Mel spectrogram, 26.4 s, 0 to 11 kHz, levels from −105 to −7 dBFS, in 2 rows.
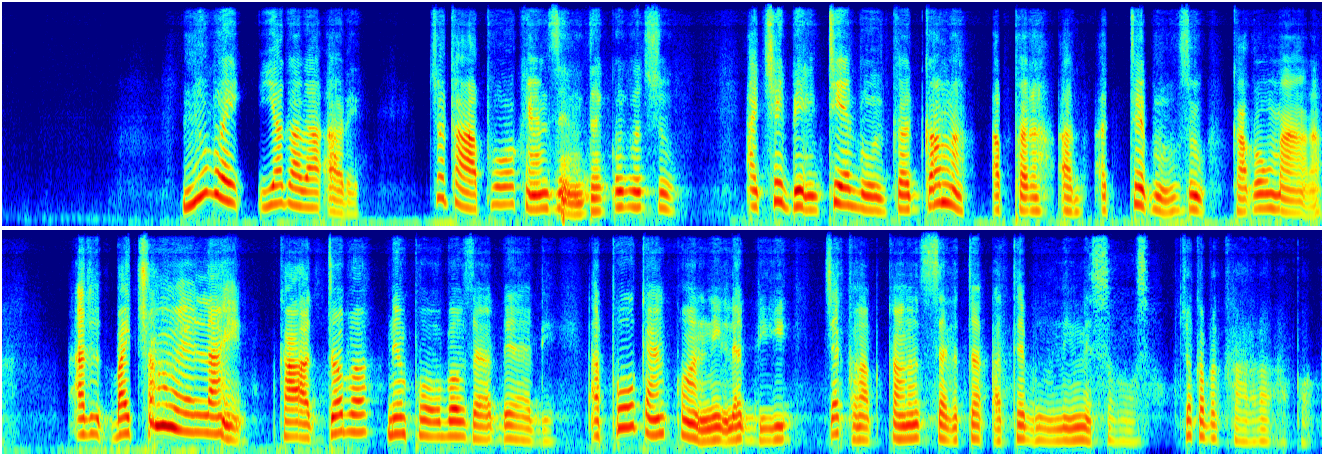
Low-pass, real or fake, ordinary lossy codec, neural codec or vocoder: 9.9 kHz; fake; Opus, 24 kbps; codec, 16 kHz in and 24 kHz out, 0.4 kbps, LongCat-Audio-Codec, two codebook decoder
